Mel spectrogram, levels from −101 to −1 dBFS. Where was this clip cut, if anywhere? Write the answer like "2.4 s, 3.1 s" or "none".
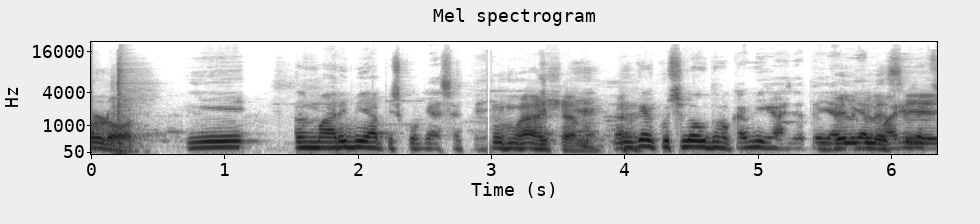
none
